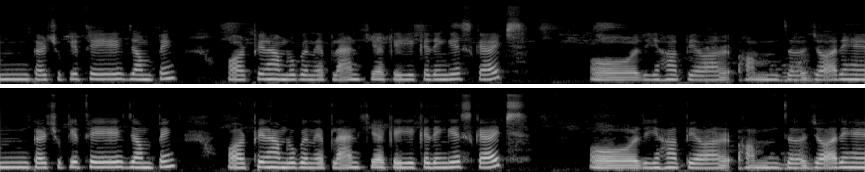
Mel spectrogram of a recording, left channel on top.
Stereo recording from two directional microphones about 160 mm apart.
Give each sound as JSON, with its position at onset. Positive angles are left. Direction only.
{"t": 0.0, "sound": "speech", "side_deg": -15}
